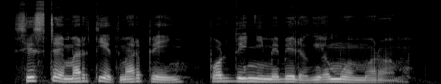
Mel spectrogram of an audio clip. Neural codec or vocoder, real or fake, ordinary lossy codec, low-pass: none; real; none; none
